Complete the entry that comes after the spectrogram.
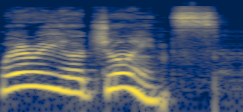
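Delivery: urgent and eager to help; girl anxiously searching the tin man. A narrator's reading. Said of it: "asked anxiously".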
